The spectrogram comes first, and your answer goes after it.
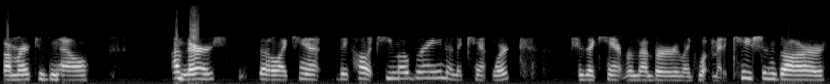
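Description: A woman's voice: fairly high pitch, moderate pace, dry recording. A woman in her twenties speaking as a podcast guest over a conference call phone line, upbeat and candid. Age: 20s. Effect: heard over a conference call phone line. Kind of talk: casual interview talk. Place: at her parents' house. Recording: tinny phone line, dry.

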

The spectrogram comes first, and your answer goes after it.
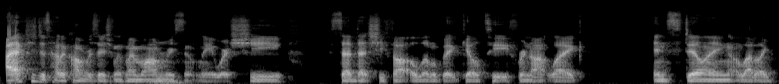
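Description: Podcast guest: man, extremely deep buzzy fry voice, monotone, bright edge, chatty. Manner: chatty, many filler likes. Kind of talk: casual chat.

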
